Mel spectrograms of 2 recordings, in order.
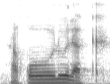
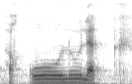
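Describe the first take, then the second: First: It has a q sound and full syllables. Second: It has a q sound and full syllables.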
